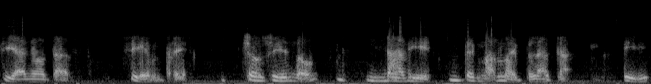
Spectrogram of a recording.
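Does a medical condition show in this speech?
Yes: laryngectomy, esophageal speech; total laryngectomy for cancer of larynx and vocal cords, four complicated operations, totally mute after surgery; esophageal voice, very hard to relearn, sounds fairly clear, no assistive device.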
